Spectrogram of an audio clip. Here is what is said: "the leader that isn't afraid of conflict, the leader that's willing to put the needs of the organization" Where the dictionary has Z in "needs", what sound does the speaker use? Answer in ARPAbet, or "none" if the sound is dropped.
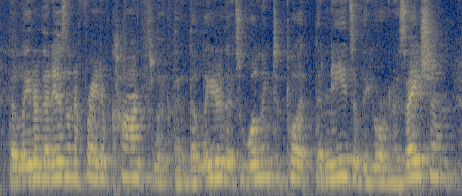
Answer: Z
